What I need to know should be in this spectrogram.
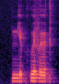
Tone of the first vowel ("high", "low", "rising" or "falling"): low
